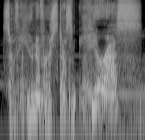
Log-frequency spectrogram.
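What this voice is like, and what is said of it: Whispering. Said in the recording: “Why are we whispering?”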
